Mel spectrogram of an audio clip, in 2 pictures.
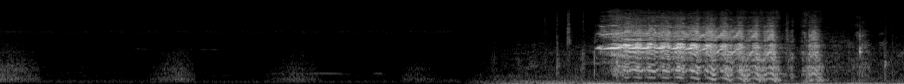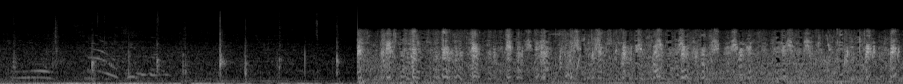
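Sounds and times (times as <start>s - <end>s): horse neighing: 5.8s - 10.9s.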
